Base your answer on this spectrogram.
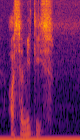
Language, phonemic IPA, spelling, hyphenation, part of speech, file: Dutch, /ɑsaːˈmitis/, Assamitisch, As‧sa‧mi‧tisch, proper noun, Nl-Assamitisch.ogg
- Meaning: Assamese (language)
